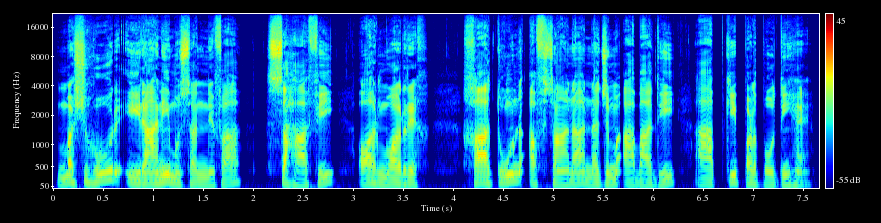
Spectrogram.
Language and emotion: Urdu, neutral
